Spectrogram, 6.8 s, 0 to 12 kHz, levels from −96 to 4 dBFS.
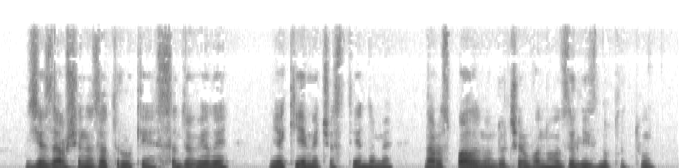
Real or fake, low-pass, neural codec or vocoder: real; 9.9 kHz; none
